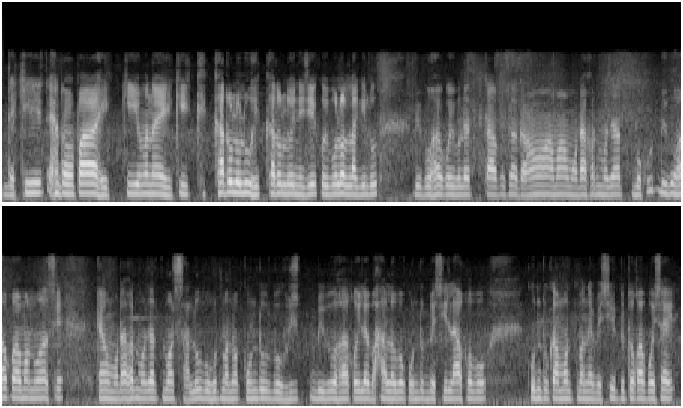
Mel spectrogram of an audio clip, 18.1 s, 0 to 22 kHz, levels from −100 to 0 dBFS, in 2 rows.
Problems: background sounds at intervals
